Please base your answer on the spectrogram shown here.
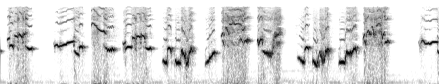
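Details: White-rumped shama, Medan type, singing as a fighting lure to make other shamas answer: loud, varied, liquid whistled phrases with twisting notes, in phrases of about half a second separated by short gaps.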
